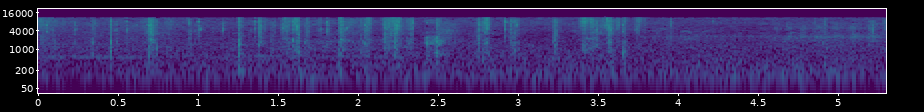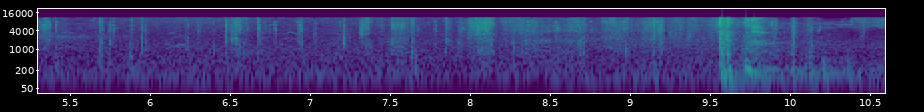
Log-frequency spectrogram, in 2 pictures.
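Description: Hands grip and scrape along a stone ledge in quick, light taps.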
